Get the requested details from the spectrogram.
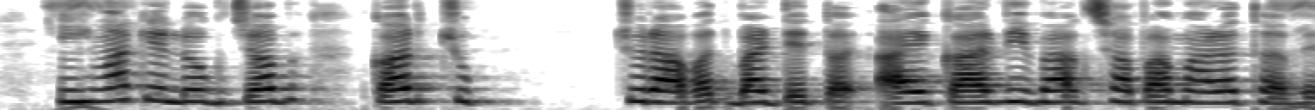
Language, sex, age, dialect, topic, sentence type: Bhojpuri, female, 41-45, Northern, banking, statement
